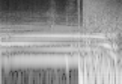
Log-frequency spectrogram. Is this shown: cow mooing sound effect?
yes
